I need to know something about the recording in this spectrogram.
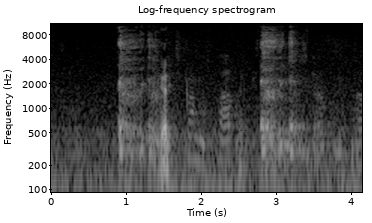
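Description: A person coughing twice, about a second in and again near three seconds, with faint speech from the room between the coughs.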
